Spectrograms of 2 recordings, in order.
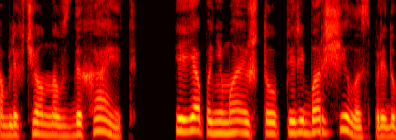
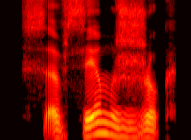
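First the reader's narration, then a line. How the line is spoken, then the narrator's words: Hoarse question. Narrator (Russian): хрипло спросил Женя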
